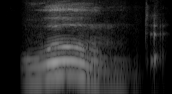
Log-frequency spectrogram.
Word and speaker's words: wound: Okay, so the next one is more pronunciation alert. So the word was wound.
